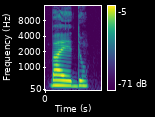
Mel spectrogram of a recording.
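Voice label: "baeddu", female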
